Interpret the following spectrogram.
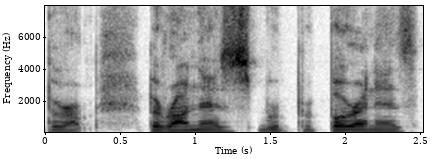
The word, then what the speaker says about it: Boreanaz: The original with David Boreanaz.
